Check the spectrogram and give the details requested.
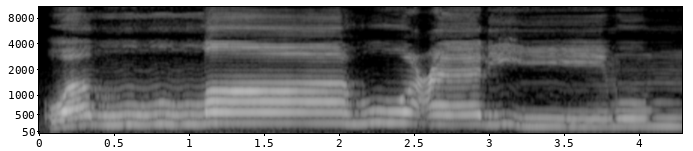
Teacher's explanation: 2 harakat. Mesti kena dengung. Tapi jangan kemam, hanya rapatkan bibir saja. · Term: iqlab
